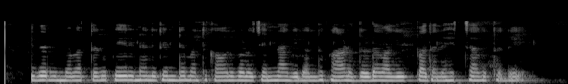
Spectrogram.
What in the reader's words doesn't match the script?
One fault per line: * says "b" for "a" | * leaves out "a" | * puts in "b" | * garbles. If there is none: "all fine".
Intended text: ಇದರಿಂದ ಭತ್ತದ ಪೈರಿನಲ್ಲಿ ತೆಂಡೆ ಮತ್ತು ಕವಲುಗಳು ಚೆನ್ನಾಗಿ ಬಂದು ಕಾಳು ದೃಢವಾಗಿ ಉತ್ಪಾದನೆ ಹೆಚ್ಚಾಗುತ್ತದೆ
all fine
